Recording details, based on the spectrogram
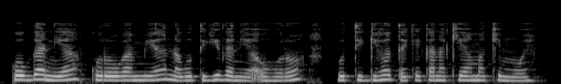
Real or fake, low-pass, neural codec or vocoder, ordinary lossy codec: fake; 7.2 kHz; codec, 16 kHz, 16 kbps, FreqCodec, larger model; MP3, 32 kbps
